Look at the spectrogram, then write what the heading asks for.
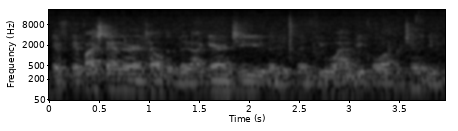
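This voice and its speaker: A man's voice: deep voice, level tone. A man from a trade union answering questions at a community meeting, talking earnestly and restarting his sentences often. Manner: earnest, halting, many restarts. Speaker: union representative. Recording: echoey room, distant mic, noise.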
